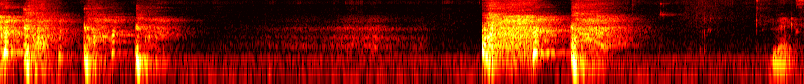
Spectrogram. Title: Tiny Grocery Haul at the commisary Osan South Korea, LOTS of coughing (Sorry) -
